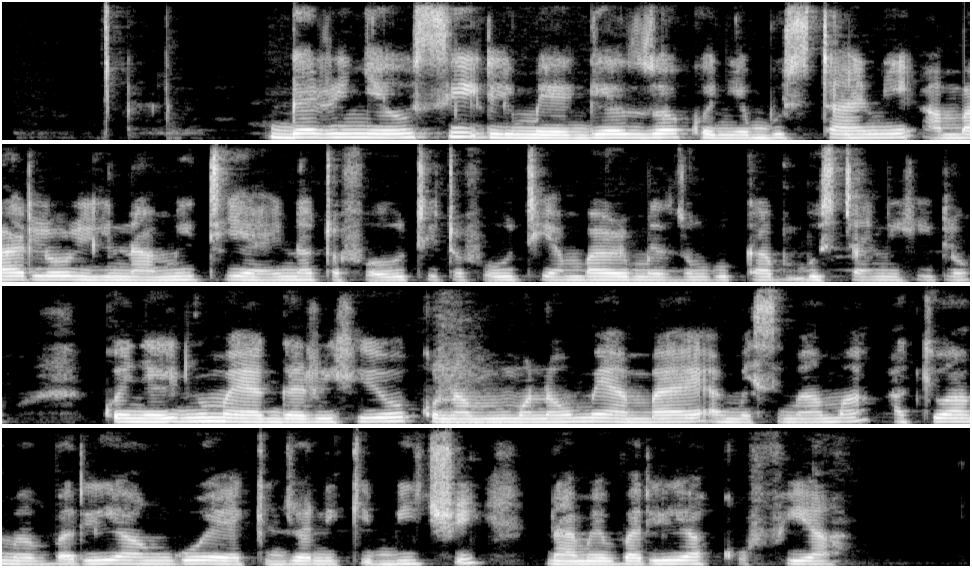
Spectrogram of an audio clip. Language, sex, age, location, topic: Swahili, female, 18-24, Nakuru, finance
